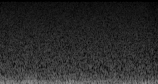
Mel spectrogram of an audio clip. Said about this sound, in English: Only soft white noise came from the radio. Looks like we might have milked all we're going to get from these batteries,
